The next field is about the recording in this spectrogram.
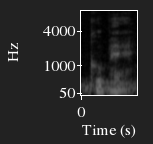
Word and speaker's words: coupe: Well, first of all, you're saying it wrong. – Okay. – Coupe. It is coupe.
